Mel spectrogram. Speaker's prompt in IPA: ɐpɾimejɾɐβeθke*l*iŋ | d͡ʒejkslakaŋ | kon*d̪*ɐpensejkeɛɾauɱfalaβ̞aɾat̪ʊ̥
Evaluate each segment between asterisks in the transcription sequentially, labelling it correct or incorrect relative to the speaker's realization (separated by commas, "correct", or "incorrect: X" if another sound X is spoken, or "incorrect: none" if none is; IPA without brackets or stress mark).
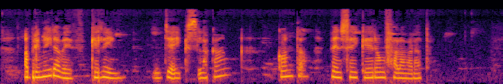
correct, incorrect: t̪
